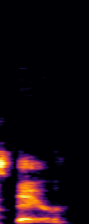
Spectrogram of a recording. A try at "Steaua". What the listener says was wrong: No, not R. Why are you including the R? No, say Stea.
